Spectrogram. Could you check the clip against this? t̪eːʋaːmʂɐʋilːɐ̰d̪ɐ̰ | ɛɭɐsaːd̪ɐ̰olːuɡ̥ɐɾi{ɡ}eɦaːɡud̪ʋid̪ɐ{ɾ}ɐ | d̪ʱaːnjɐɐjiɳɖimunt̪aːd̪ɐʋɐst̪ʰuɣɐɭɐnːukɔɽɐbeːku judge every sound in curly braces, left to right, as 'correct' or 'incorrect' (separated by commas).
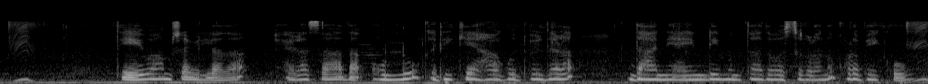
incorrect, incorrect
